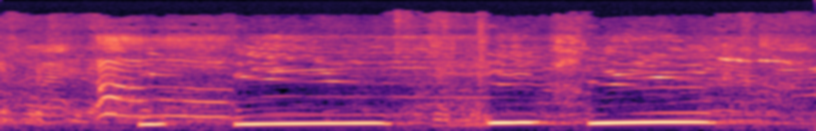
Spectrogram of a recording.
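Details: Siamang at Higashiyama Zoo booming out a series of sustained, slightly rising low tones, four loud notes within a few seconds, with crowd talk and chatter beneath.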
